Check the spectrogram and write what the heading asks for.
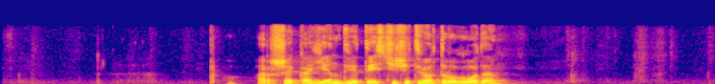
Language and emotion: Russian, neutral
